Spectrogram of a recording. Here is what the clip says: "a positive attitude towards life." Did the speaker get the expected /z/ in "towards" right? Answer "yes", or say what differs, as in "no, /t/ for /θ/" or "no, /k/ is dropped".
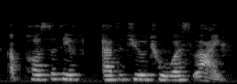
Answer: no, /s/ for /z/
